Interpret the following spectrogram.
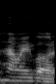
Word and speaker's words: however: Rồi chữ however này đặc biệt nè, nó gồm hai chữ nối lại với nhau, how với ever. Thì how là âm ao, ever là âm e. Nhưng từ mà khi mà nối từ hai chữ lại với nhau á, nó sẽ dấu nhấn sẽ rơi vào phần thứ hai. Chúng ta nguyên tắc ha. How, ever.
